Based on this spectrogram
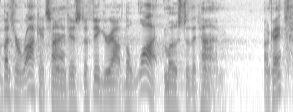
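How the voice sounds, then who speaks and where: Talking at a very fast pace with lively intonation, a man speaks in a Southern US accent. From US South. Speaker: bishop. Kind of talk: speech. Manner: halting.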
